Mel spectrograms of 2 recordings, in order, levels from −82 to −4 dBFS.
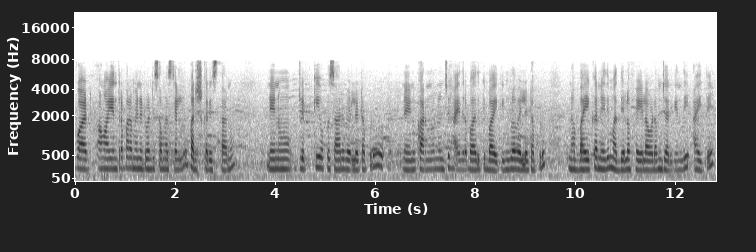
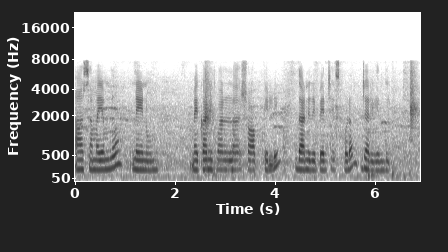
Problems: continuous background conversations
